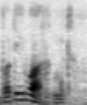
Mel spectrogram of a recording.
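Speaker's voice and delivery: ordinary talk, nothing marked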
